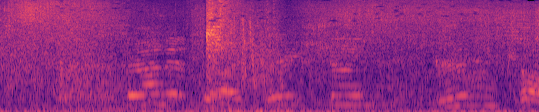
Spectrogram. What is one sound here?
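An explosion bursts with a deep boom.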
